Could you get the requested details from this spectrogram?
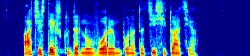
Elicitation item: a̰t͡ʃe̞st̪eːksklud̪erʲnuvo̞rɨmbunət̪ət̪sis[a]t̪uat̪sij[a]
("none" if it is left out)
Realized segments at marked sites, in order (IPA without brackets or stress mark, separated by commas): i, a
